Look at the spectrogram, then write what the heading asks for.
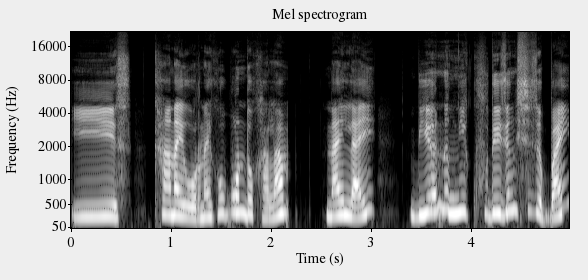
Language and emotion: Bodo, disgusted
